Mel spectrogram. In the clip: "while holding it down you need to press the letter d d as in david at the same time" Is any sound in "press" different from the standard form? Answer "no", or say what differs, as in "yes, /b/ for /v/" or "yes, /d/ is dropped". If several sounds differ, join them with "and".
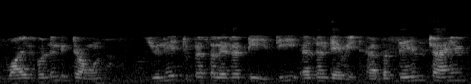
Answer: yes, /ɹ/ is dropped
